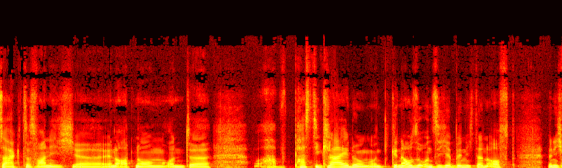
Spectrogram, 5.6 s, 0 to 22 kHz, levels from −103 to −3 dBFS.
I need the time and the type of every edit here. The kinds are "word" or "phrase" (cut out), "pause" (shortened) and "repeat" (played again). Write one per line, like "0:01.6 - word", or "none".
none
